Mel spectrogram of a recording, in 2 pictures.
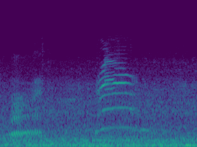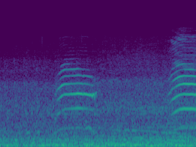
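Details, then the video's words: White domestic cat, female, described as cranky and nervous, uttering three drawn-out meows about two seconds apart, each arching up then down, with a faint brief sound at the start and low background rumble throughout. "Angry White Cat Meows CONSTANTLY and Suddenly Gets Nervous"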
